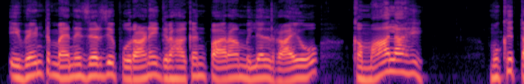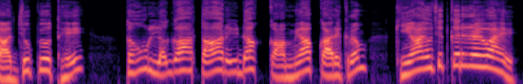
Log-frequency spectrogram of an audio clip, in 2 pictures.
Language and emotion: Sindhi, surprised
